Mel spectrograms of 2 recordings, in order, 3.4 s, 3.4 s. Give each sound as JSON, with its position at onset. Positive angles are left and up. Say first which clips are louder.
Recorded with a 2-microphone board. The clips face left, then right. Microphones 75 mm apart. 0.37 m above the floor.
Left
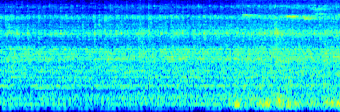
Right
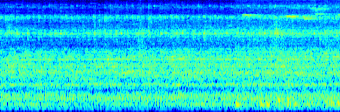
{"t": 0.0, "sound": "an engine running", "louder": "right 4 dB", "side_deg": -45, "distance_m": 1.6}
{"t": 2.3, "sound": "a bird", "louder": "even", "side_deg": 50, "distance_m": 1.6}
